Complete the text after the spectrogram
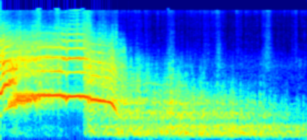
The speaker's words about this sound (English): To whiten my hair a scream of fright.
